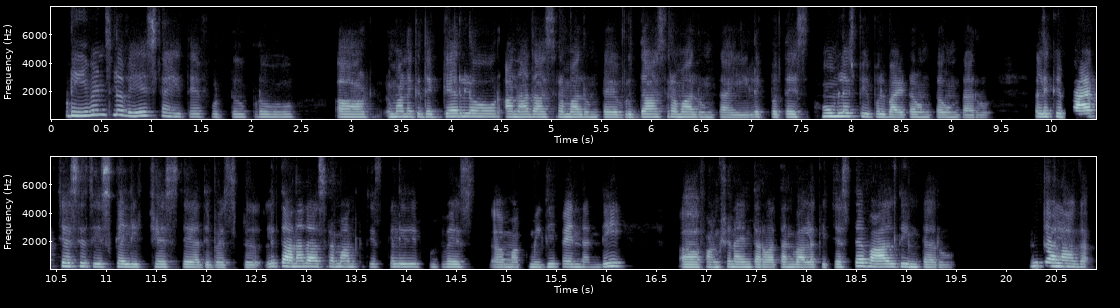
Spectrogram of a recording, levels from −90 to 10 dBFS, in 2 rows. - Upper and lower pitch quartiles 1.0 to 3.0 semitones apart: Yes, narrow, 2.5 semitones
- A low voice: No, high, 190 Hz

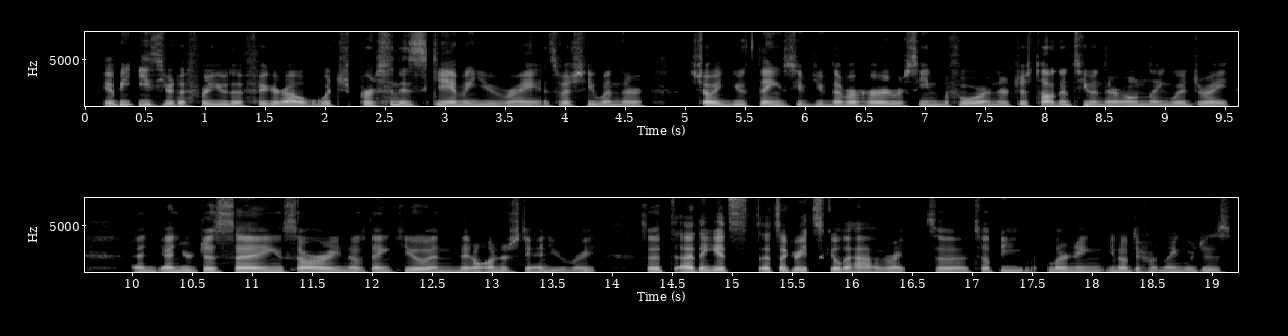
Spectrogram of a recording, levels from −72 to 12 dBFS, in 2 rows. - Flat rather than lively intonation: Yes, narrow, 1.8 semitones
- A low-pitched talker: Yes, low, 100 Hz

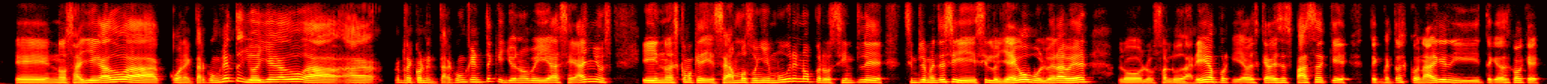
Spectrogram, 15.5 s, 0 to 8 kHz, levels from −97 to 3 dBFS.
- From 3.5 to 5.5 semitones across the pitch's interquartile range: Yes, average, 4.4 semitones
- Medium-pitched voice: Yes, medium, 175 Hz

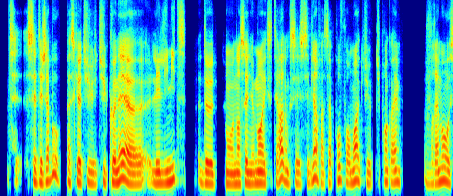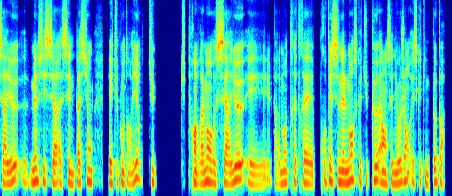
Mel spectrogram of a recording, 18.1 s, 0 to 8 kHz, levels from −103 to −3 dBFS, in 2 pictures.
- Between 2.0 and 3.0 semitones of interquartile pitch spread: Yes, average, 2.7 semitones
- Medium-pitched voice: No, low, 130 Hz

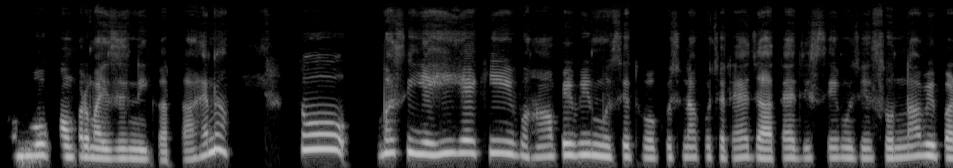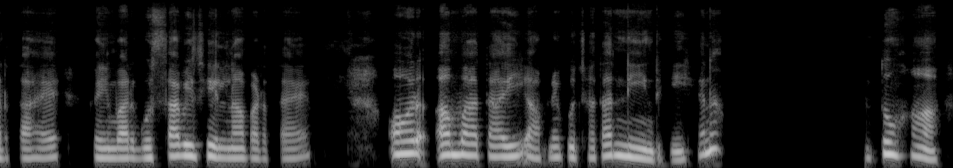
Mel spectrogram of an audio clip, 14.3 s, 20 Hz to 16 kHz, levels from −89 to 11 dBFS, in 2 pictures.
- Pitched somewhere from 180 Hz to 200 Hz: Yes, high, 190 Hz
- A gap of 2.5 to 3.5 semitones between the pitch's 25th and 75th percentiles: No, average, 4.2 semitones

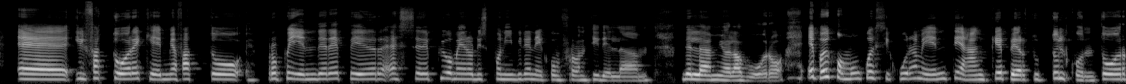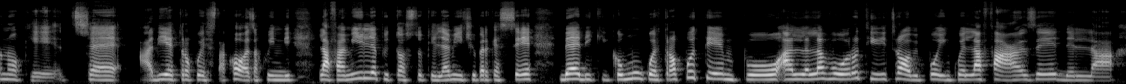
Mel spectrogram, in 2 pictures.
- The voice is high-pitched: Yes, high, 230 Hz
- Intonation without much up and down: No, average, 3.1 semitones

